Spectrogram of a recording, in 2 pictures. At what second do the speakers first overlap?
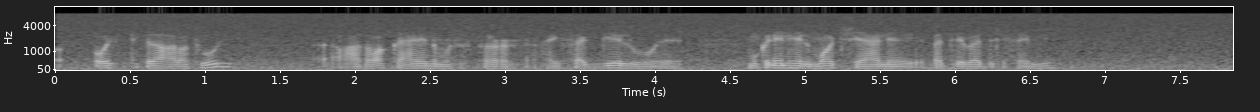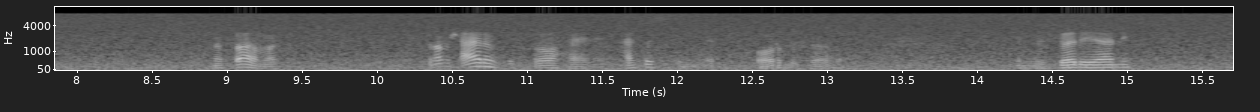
none

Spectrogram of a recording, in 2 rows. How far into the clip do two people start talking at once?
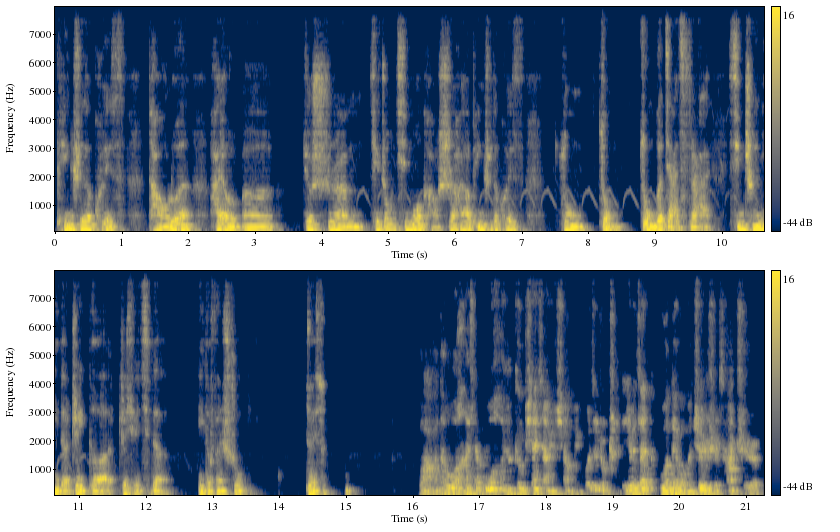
none

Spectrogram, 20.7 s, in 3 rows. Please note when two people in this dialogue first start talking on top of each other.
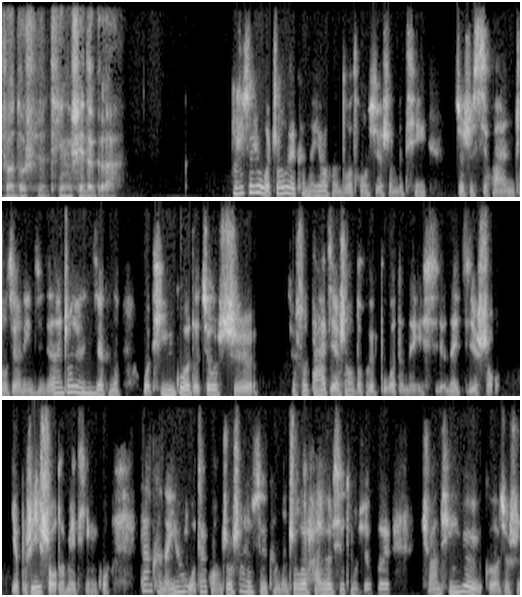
none

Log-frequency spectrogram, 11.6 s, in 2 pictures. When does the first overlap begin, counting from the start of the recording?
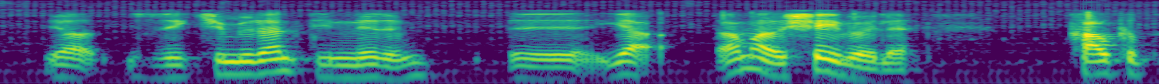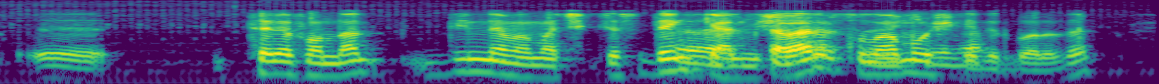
9 s

